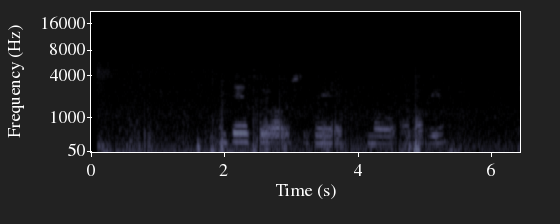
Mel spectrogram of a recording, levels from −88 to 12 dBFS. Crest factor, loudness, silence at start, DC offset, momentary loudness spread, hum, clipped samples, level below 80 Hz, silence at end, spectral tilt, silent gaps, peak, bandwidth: 20 dB; -57 LUFS; 0.1 s; under 0.1%; 17 LU; none; under 0.1%; -70 dBFS; 0 s; -6 dB/octave; none; -38 dBFS; 7.4 kHz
